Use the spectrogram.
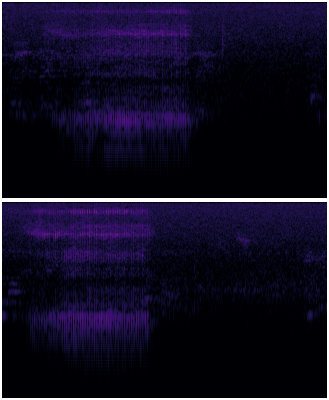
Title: The biggest snoring ever!!!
